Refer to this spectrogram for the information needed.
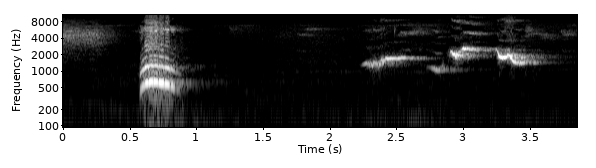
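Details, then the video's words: Flowerpecker in energetic song: a single loud, coarse downward-bending note, then after a gap three high thin whistled slurs, rising and dipping in rapid succession. "suara burung tledekan gacor"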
